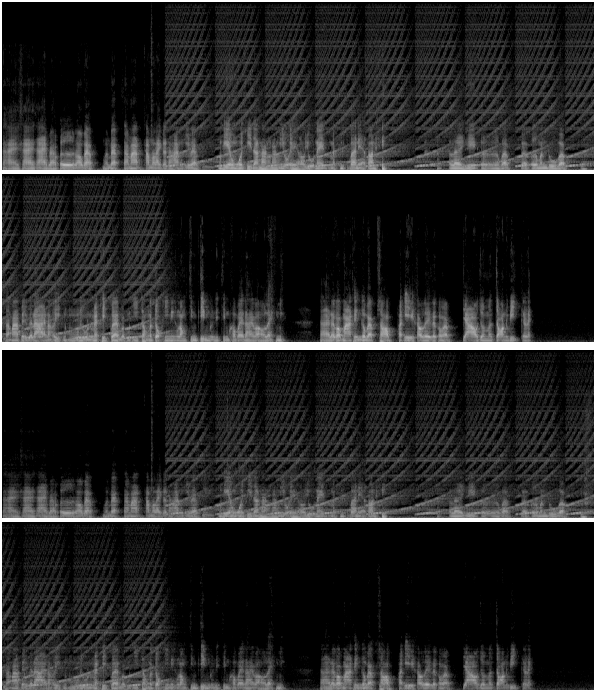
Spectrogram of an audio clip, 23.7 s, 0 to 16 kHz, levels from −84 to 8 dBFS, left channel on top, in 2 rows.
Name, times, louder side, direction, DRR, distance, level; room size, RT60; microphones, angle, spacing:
voice 1, 0.0-4.0 4.3-7.7 8.7-11.3 11.9-17.5 18.2-22.4, left 6 dB, 90° left, 0.4 m, -32 dB
sound 1, 1.5-16.8, left 2 dB, 70° left, 1.0 m, -41 dB
voice 2, 3.8-4.9 6.1-6.2 11.6-12.2 14.9-15.2 19.2-19.6, right 3 dB, 55° right, 0.3 m, -46 dB
2.3 x 2.3 x 2.6 m
head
